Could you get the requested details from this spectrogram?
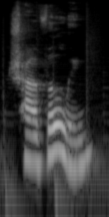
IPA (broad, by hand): ˈtræv(ə)lɪŋ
